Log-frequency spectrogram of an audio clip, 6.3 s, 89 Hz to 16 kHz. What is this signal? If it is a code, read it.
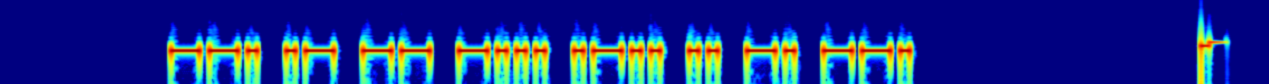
Morse code, heard as a keyed tone, about 25 wpm, 700 Hz. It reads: GAMBLING
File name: 8 Letter Words - First 3 Letters Given - 25wpm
